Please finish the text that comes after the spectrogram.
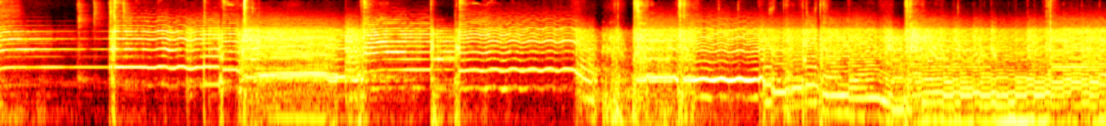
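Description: An electric guitar plays through a buzzy, distorted Octavia octave-fuzz pedal, phrases of bent notes and chords with a harsh, synthetic edge.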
